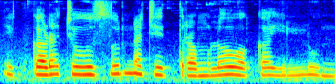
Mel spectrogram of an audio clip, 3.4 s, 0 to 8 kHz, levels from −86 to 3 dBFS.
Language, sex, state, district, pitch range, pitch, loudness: Telugu, female, Andhra Pradesh, Sri Satya Sai, 220-245 Hz, 235 Hz, -17 LUFS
